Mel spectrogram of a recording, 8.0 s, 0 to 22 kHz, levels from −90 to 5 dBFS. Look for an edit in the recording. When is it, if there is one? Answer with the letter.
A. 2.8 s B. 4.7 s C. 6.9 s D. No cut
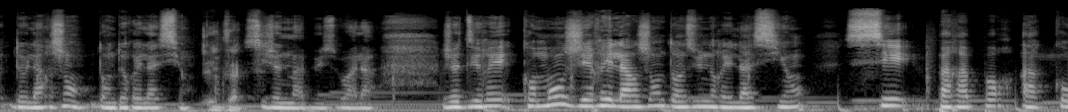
D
